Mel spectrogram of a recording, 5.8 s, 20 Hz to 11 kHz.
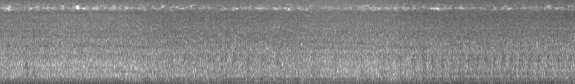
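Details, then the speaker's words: BMW Z3 1.8/1.9 after replacing the clutch, dual mass flywheel with a solid unit, the gearbox and the starter, on a lift in gear: steady low engine drone, wheels turning freely, no grinding, whine or clunks; healthy. "No horrible noise from the gearbox. Just no horrible noises in general."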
